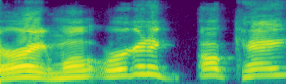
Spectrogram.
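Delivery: put-on very high-pitched dumb-kid voice. Showing how he voiced a young Han Solo as Bob Falfa. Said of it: "I just kinda talked like this".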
